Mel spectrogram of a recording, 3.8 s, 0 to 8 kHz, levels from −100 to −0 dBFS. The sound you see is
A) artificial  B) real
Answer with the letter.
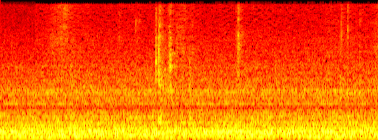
B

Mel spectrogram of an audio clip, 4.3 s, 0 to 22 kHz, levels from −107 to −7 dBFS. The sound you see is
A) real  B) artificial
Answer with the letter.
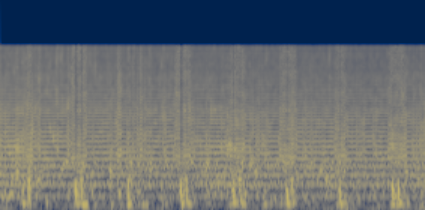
B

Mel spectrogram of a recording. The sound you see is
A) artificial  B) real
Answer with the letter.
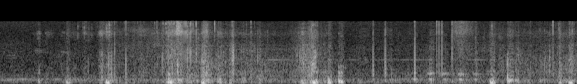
B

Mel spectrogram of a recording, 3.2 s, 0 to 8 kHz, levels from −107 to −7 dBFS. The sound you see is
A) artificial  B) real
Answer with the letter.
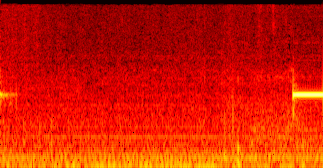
B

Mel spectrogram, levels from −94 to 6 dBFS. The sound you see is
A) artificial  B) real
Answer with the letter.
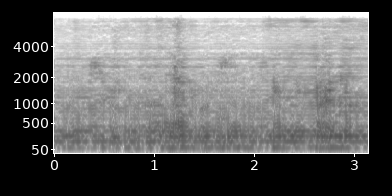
A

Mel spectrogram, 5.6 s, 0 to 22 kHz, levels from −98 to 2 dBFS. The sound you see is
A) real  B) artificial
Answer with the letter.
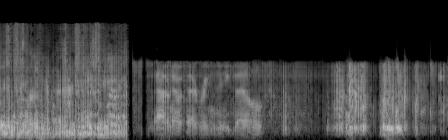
B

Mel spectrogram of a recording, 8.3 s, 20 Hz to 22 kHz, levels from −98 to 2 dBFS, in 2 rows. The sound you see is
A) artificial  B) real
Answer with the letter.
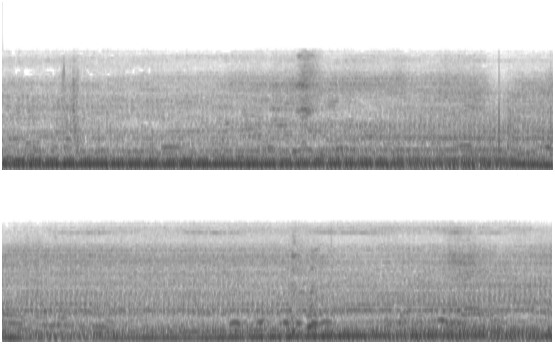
B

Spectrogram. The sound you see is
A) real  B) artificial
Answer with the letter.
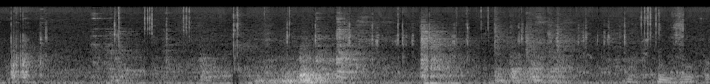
A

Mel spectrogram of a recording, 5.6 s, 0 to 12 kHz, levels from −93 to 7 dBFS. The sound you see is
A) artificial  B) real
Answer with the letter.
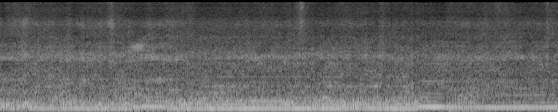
A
